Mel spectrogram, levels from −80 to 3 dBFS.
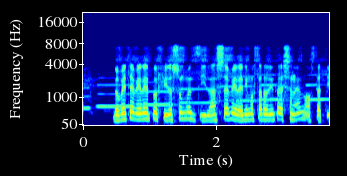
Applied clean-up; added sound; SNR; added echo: none; Wind instrument, woodwind instrument; 16 dB; none.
